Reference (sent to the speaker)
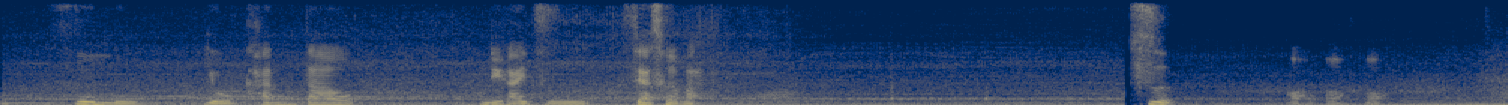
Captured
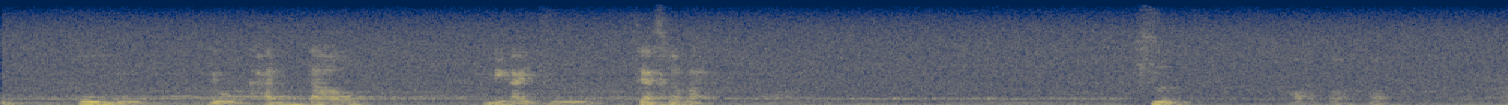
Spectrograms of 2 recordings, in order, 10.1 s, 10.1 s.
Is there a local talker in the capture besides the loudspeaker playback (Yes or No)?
No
